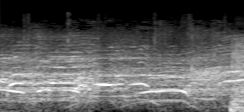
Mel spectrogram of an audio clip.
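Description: Several raised voices calling out at once, overlapping, with pitches that rise and fall.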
